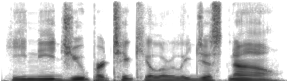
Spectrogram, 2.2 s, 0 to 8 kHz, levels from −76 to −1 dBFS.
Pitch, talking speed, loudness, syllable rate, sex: 110 Hz, 165 wpm, -18 LUFS, 4.9 syllables/s, male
